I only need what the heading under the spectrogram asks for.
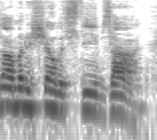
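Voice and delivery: ordinary delivery

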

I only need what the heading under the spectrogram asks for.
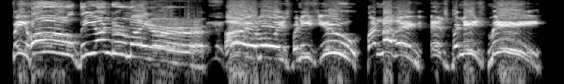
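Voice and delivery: very high, very slow, loud, drawn-out screamed voice. Performing a character's line for another speaker: screamed Underminer voice. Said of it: "it's hard to scream with his kind of".

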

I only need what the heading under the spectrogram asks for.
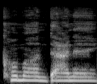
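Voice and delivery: very high-pitched, yelled, screamed urging tone. Retelling how MJF talked during a match: imitating someone screaming. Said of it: "he was literally screaming dialogue".

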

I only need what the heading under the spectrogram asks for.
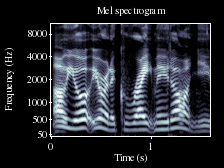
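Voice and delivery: ordinary delivery

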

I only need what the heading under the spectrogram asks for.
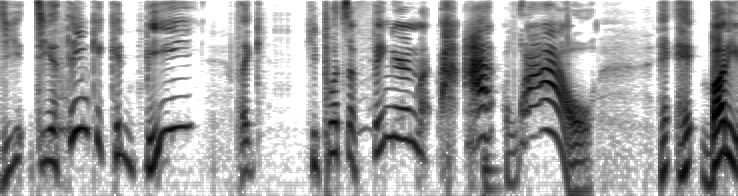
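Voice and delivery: very high sing-song, swooping, long stretched "wow". Speaker with a nearly gone voice tries an Owen Wilson impression. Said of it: "I'm going to try to do Owen Wilson talking".

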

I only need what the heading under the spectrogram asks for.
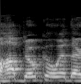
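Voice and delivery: high, earnest, pleading, begging voice. Retelling a movie scene where he begs mom not to go: imitating someone begging. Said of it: "begging her not to go".

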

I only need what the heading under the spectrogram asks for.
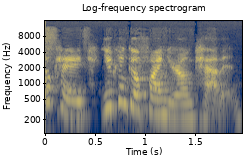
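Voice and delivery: ordinary talk

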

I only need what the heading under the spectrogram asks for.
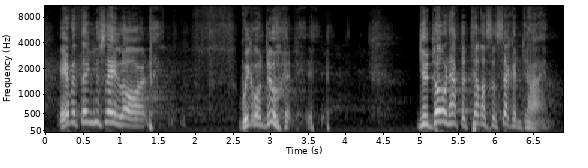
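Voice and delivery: very high, loud, laughing, eager zeal. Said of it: "listen to the attitude now".

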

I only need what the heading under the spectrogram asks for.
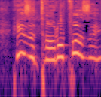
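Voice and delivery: very high, loud, cartoonish voice. In a bit, someone plays Mickey answering the question: Mickey Mouse voice. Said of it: "Someone be Mickey".

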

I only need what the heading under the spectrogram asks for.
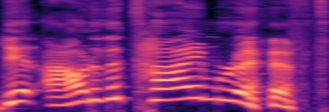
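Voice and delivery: high, drawn-out whine. Quoting a character's line: imitating whiny Turkatron. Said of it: "I love how whiny Turkatron is".

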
